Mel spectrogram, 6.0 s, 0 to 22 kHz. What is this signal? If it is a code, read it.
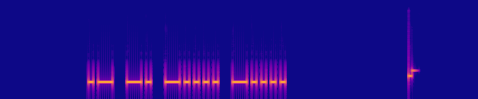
Morse code, heard as a keyed tone, about 20 wpm, 700 Hz. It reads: AN66
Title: All Cut Numbers - 4-Digit 20wpm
